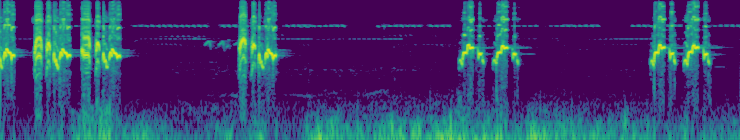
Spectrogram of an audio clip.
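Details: Bubbly, liquid whistled phrases of a sooty-headed bulbul, used to lure wild bulbuls, come in loud clusters of two or three, repeated four times, over a low rumble and a thin steady high tone.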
